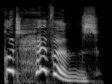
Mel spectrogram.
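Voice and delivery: high-pitched exclamation of disbelief; flabbergasted, high outburst; astonished cry. A narrator's reading. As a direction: cry out aghast, pitch jumping up. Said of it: "cried Mister Elton".

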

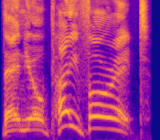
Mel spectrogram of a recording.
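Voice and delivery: very high, forceful yell; shouted threat. A narrator's reading. Soldier threatens the defiant rebels, shouting. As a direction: call out the threat high and hard. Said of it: "shouted the soldier".

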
